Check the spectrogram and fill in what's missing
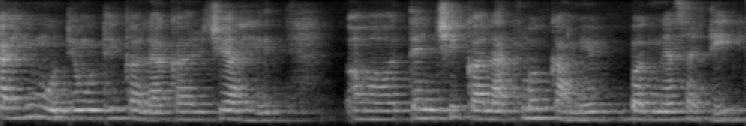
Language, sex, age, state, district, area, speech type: Marathi, female, 18-30, Maharashtra, Akola, urban, spontaneous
